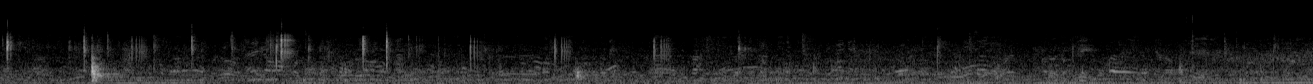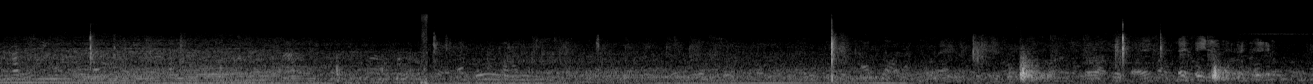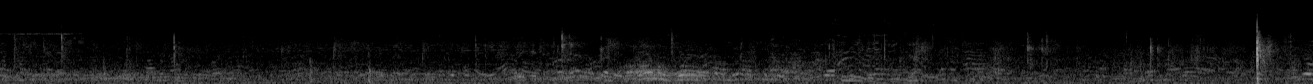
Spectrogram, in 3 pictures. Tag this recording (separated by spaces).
boules field-recording france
